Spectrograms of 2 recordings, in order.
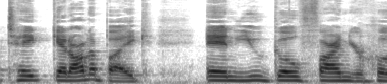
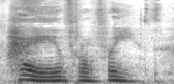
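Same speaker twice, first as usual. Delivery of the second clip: soft, slow, badly faked French accent; attempted French accent; 9 dB quieter, slower than usual. Shown as a demonstration. Unsure how to imitate French, fake French accent. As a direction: try a hesitant French accent, slowly. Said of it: "how to imitate French".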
